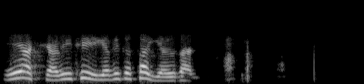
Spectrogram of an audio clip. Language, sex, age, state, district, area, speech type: Dogri, female, 45-60, Jammu and Kashmir, Samba, rural, conversation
